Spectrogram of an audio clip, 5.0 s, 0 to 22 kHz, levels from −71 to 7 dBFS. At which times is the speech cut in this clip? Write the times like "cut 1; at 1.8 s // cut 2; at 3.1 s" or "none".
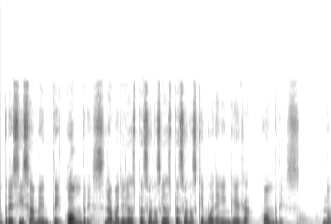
cut 1; at 2.4 s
